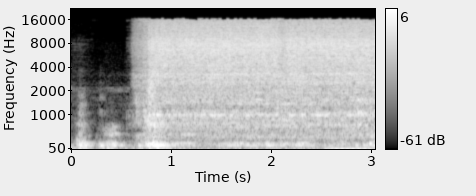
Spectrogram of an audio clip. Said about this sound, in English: your sink sounds very aggressive. Yeah, all of the water here is super high powered. It's also so much warmer than any sink ever reasonably needs to be.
